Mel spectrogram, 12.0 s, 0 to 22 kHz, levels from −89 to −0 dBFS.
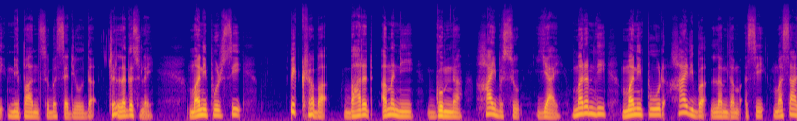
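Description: Listening to the speech turned up nothing that stood out as a technical fault at any point.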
